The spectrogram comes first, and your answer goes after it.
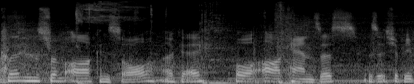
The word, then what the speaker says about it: Arkansas: Or Arkansas, as it should be pronounced.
